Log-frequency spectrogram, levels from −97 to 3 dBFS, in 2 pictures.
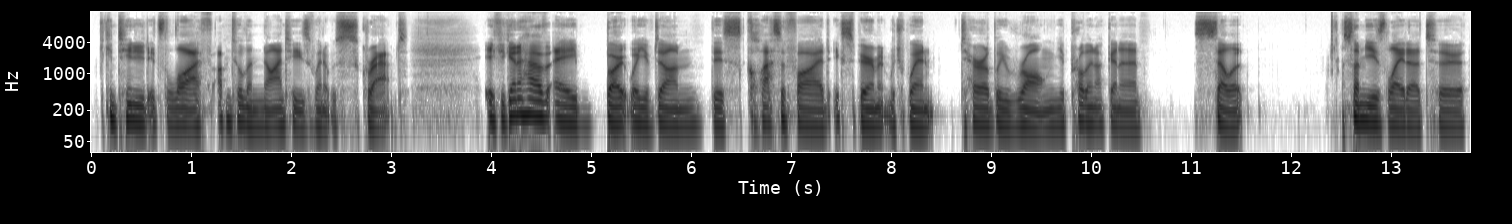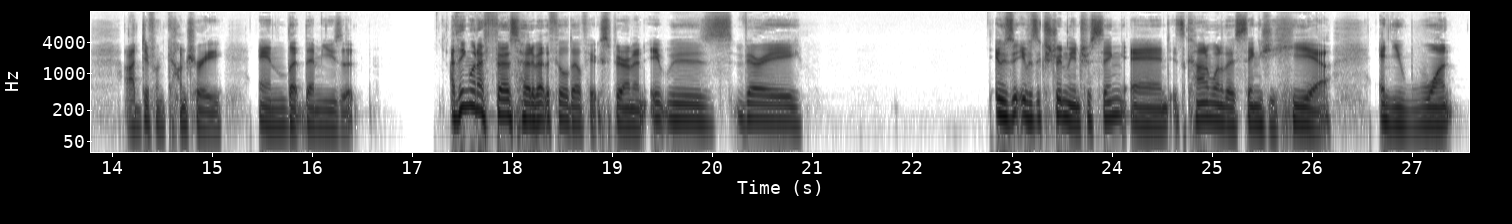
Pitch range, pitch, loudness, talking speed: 105-130 Hz, 115 Hz, -17 LUFS, 170 wpm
